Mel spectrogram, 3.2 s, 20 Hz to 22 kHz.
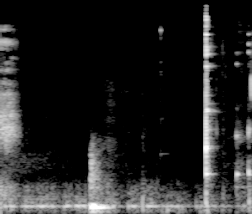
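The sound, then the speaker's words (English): Champagne glasses clink together in a toast to the new year 2014, one bright, sharp tap followed by a couple of fainter small clinks. A dull thump comes earlier, all against a quiet low hum with no talking. “Haven't we already drank champagne on this podcast?”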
